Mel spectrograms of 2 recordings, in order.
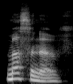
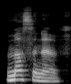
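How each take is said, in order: Both takes have the same delivery.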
